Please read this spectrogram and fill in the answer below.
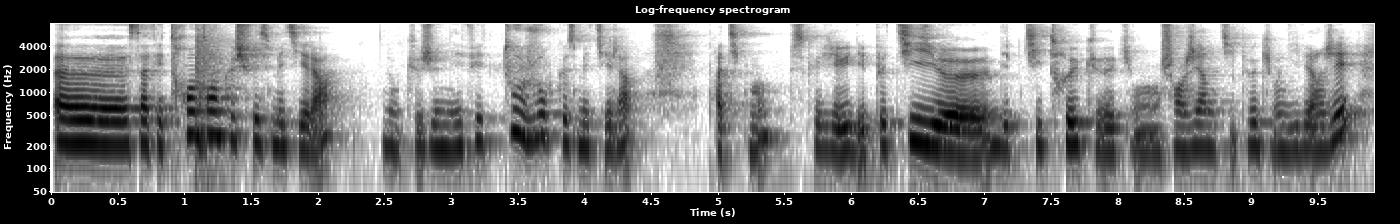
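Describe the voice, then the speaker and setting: Her tone is dark and mellow, at a medium pitch for a woman. She keeps a moderate pace and ordinary pitch variation. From Brittany, France. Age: 40s. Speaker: hairdresser and salon owner. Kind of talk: interview. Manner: hesitant, many fillers.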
